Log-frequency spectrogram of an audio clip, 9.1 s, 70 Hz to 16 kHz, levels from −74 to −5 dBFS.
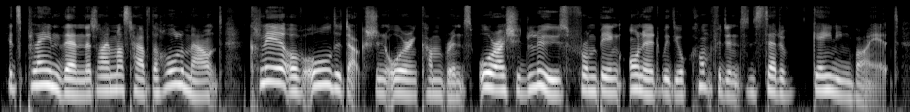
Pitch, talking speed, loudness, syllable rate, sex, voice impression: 195 Hz, 205 wpm, -18 LUFS, 5.4 syllables/s, female, feminine, slightly adult-like, tensed, clear, fluent, refreshing, slightly elegant, slightly lively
